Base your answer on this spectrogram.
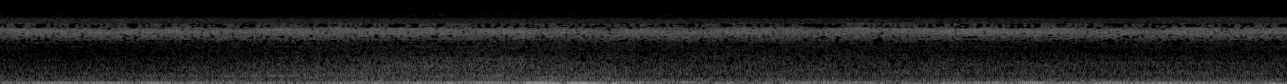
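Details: In a Japanese village in summer, many cicadas and other insects fill the countryside with a continuous sizzling, high-pitched wash of sound, unchanging for the whole stretch, over a low background rumble.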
